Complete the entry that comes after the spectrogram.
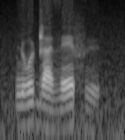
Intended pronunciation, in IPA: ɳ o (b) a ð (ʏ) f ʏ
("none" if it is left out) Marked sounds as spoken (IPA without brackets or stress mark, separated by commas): ɖ, ɛ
